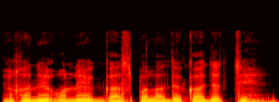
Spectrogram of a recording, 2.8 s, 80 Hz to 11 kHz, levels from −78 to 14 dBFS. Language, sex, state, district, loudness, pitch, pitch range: Bengali, male, Assam, Hailakandi, -17 LUFS, 140 Hz, 135-145 Hz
